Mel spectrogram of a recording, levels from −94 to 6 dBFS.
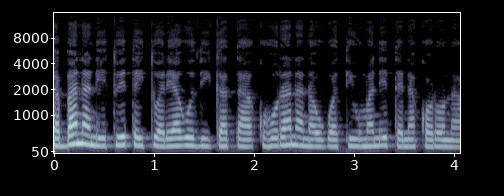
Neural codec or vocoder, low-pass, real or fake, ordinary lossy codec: none; 14.4 kHz; real; none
